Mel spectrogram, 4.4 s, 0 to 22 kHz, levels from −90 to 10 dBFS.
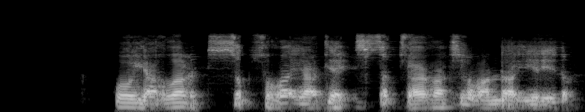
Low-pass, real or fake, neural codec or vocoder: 7.2 kHz; fake; codec, 44.1 kHz, 1.7 kbps, Pupu-Codec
